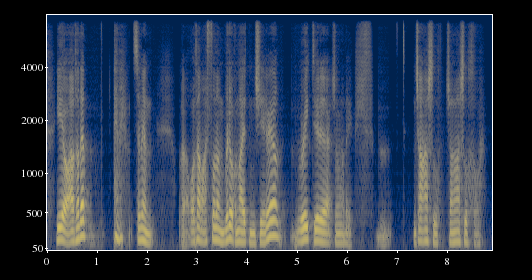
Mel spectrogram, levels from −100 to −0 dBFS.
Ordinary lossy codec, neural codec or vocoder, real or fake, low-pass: none; codec, 16 kHz, 0.5 kbps, FreqCodec, larger model; fake; 7.2 kHz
